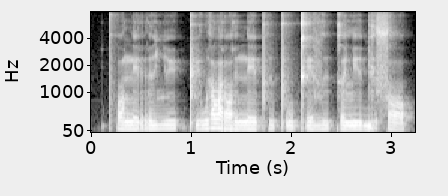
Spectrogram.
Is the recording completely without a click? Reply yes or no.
yes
